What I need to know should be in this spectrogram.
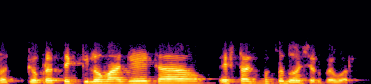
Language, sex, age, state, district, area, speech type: Marathi, male, 18-30, Maharashtra, Ratnagiri, rural, conversation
